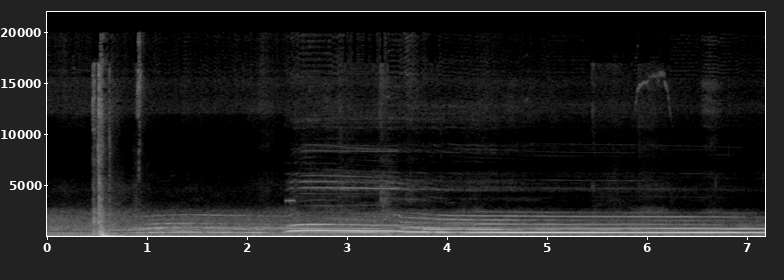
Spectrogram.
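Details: Wolves at Bay Beach Wildlife Sanctuary on 21 January 2023. One opens with a low steady tone, and another joins with a rising howl that swells, then settles into a long, slowly falling note. A sharp knock is heard early on.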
